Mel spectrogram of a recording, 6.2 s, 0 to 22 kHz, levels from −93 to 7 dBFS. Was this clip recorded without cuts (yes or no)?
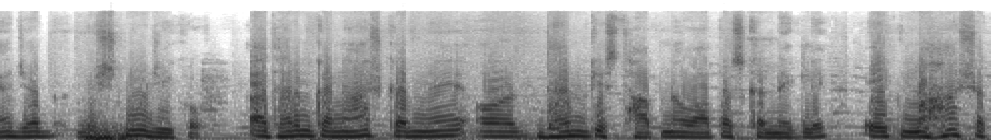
no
